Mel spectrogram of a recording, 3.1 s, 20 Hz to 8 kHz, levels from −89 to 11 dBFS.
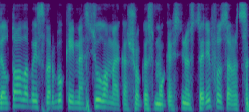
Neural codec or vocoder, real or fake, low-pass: codec, 24 kHz, 6 kbps, HILCodec; fake; 7.2 kHz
